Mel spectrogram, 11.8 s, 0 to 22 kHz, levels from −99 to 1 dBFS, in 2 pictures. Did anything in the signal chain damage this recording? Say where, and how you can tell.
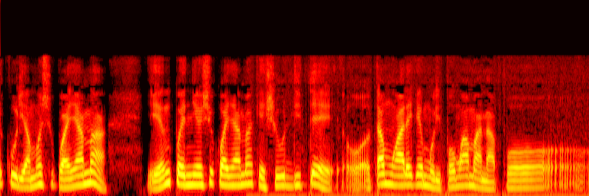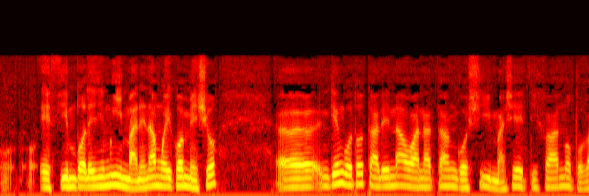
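Yes. Throughout, the speech sounds rough and grainy with nothing above 7.7 kHz. This is likely low-delay AAC compression at the codec stage, consistent with roughly 24 kbps.

From 2.46 s, after "moshikwanyamana yee mukweni", to the end, gritty distortion tracks the signal about 30 dB down. Sample-format conversion likely introduced low bit depth without dither, consistent with 8-bit truncation.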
